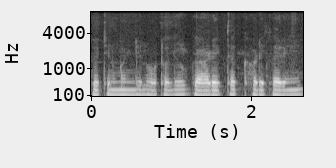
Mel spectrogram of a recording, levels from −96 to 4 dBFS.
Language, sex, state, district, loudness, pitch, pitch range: Garhwali, male, Uttarakhand, Uttarkashi, -17 LUFS, 115 Hz, 115-120 Hz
